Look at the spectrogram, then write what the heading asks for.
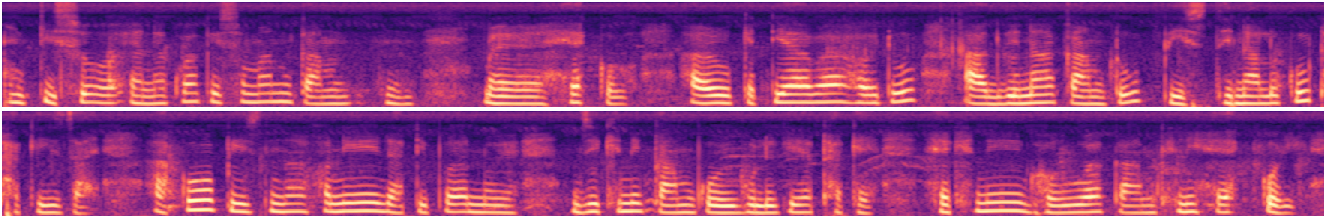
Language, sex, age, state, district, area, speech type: Assamese, female, 45-60, Assam, Sivasagar, rural, spontaneous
